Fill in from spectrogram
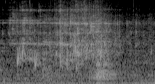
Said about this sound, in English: We'll add some soda water.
